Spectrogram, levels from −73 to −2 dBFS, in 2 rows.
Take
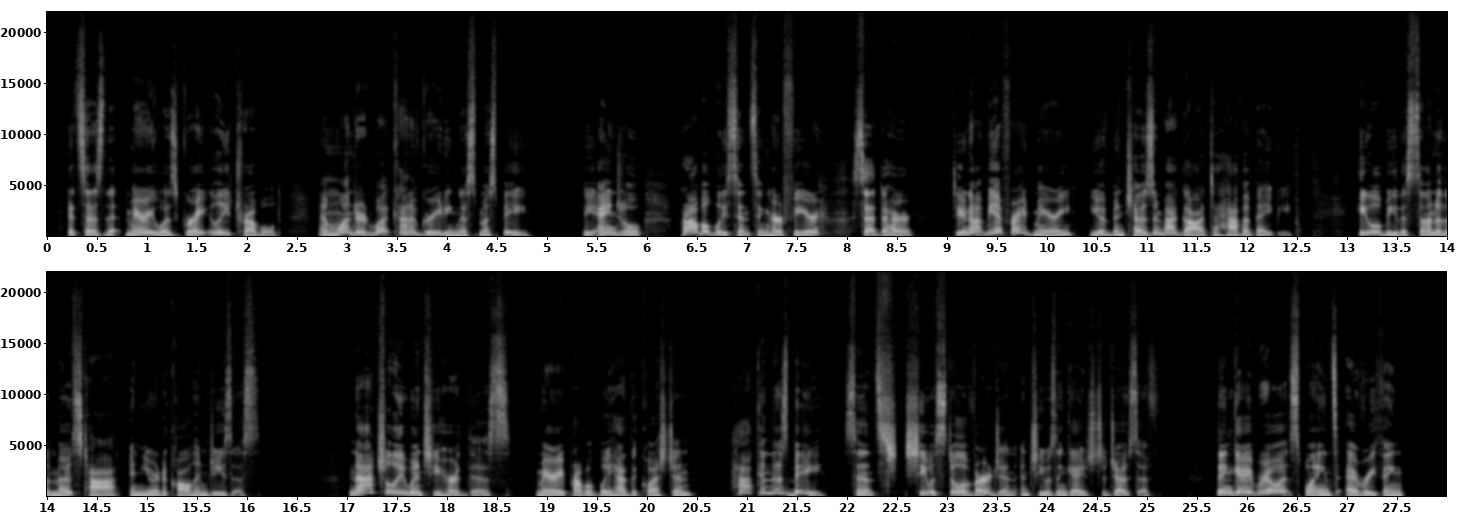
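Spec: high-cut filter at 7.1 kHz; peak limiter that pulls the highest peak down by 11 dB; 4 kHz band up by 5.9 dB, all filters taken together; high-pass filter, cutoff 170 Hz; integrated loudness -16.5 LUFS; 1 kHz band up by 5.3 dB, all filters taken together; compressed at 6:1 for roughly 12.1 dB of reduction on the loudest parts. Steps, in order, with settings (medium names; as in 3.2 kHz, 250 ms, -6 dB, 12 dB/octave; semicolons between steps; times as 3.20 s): high-pass 170 Hz; low-pass 7.1 kHz; peaking EQ 1 kHz +6 dB; peaking EQ 4 kHz +7.5 dB; compression 6:1, threshold -24 dBFS; trim +14.5 dB; peak limiter -4 dBFS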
